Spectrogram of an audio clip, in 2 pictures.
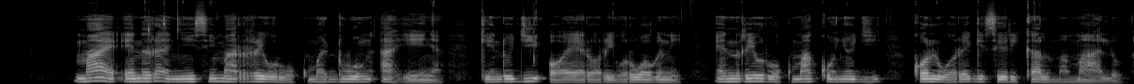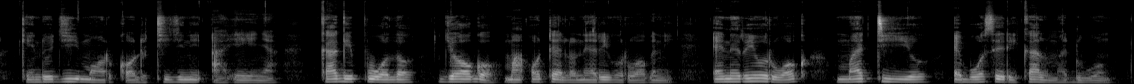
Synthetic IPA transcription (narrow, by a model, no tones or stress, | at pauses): maɛʔɛnɾaɲisimarːɪoɾwɔkmadwoŋahɪɲakendod͡ʒiɔɛɾɔɾɪoɾwɔknɪ | ɛnɾɪoɾwɔkmakoɲod͡ʒikɔlwɔɾɛɡɪseɾɪkalmamalokendod͡ʒimɔrkɔdtʰid͡ʒnɪahɪɲa | kaɡɪpwɔd̪ɔ | d͡ʒɔɡɔmaʔɔtɛlɔnɛɾɪoɾwɔknɪ | ɛnɾɪoɾwɔkmatijo | ɛbwɔseɾɪkalmadwoŋ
